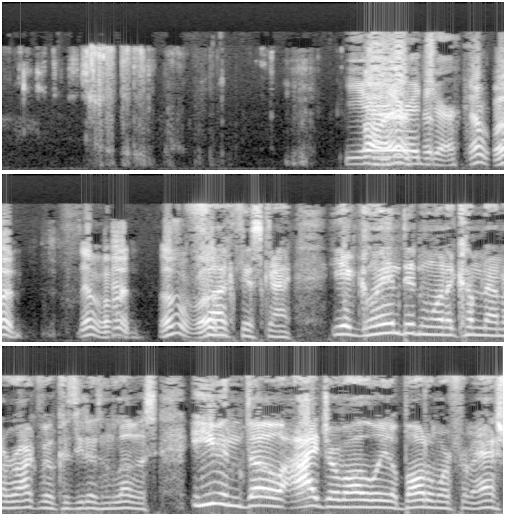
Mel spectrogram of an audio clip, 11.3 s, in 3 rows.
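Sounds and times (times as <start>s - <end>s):
someone crunching kettle chips: 0.0s - 2.5s
speech: 2.6s - 11.2s.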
